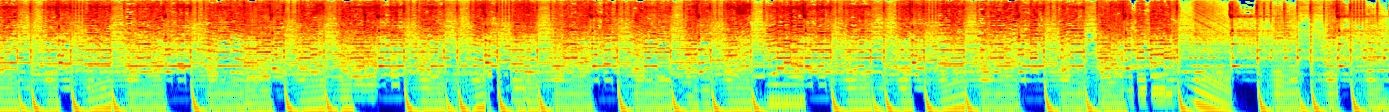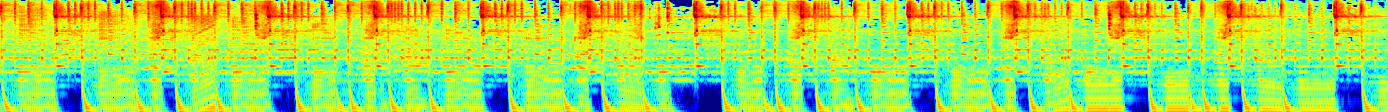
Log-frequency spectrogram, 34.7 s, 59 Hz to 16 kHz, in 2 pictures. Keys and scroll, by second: 2.3 Escape, 7.0 alt+a, 9.8 alt+a, 11.0 alt+7, 12.1 alt+a, 13.0 Escape, 19.5 Return.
